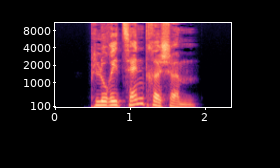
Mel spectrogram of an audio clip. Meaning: strong dative masculine/neuter singular of plurizentrisch
- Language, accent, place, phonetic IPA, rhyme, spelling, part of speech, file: German, Germany, Berlin, [pluʁiˈt͡sɛntʁɪʃm̩], -ɛntʁɪʃm̩, plurizentrischem, adjective, De-plurizentrischem.ogg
